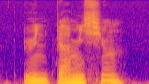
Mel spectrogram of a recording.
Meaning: 1. permission 2. military leave
- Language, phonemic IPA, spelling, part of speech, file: French, /pɛʁ.mi.sjɔ̃/, permission, noun, Fr-permission.ogg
